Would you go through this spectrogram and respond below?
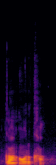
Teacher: का वर्ग का प्रत्येक जो वर्ण होगा वो कहाँ से बोला जाएगा, कंठ से बोला जाएगा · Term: कंठ ध्वनियाँ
